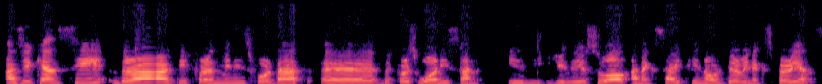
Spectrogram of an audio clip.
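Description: A woman's voice: mid-range voice, steady tone, moderate pace, few pauses. A woman presenting in an online meeting in careful non-native English, explaining and reading out definitions. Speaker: meeting member presenting word of the day. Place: video call. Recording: dull video-call audio.

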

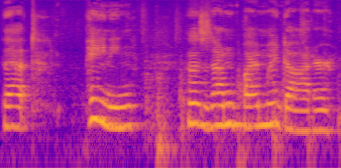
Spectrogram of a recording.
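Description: This is casual walkthrough narration from a middle-aged woman showing off her small wooden goat barn, rambling and homespun with lots of fillers and restarts. Her warm, mid-range voice holds a steady tone and slow pace, recorded on a handheld phone with slight background noise.

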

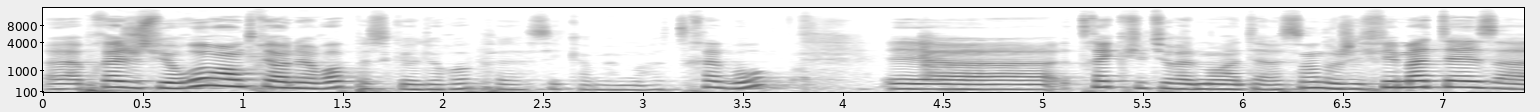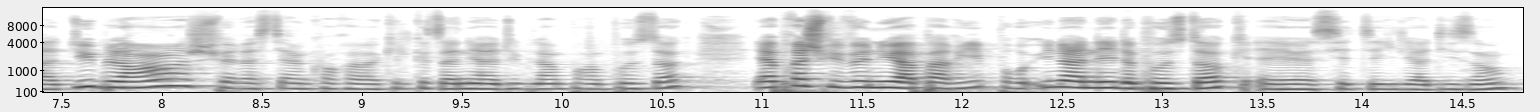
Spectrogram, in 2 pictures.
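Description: On a handheld microphone in a university lecture hall, a German-accented research physicist in her forties gives a conference talk, moving about and explaining with everyday examples. Her mid-range voice is mellow and a little fast.

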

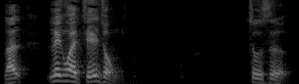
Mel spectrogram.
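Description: A man's voice: a little high, sing-song, slow pace, a little mellow, husky. A man teaching a Greek class, explaining patiently and dropping frequent filler particles. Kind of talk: classroom lecture.

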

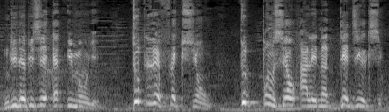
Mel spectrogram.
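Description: A Haitian man teaching a class on live radio, animated, retelling dialogues and repeating phrases for emphasis. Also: high-pitched, brisk, soft background music.

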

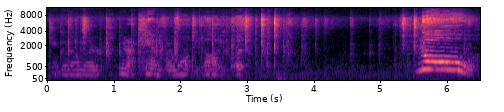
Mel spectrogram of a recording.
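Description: A woman's voice: on the low side, little pitch movement, brisk. A woman giving casual gameplay commentary as a gamer, recorded in a living room on a camera. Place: indoors, living room facing a TV. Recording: roomy echo, background noise, controller clicks.

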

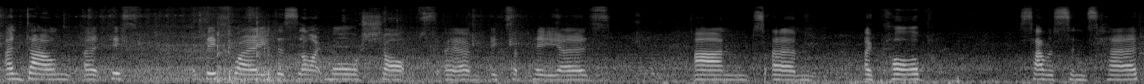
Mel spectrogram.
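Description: A travel vlogger in her thirties points out shops and sights while walking through the city, her slightly high voice delivered flatly and broken up by many ums and uhs. She talks into a phone camera at arm's length. Behind her narration, street noise and traffic can be heard.

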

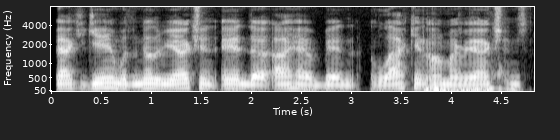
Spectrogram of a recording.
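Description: A man's voice: medium pitch, little pitch movement, moderate pace, darkish tone, clear, resonant tone. A young man giving casual, slangy, profane reaction commentary, his speech affected by a swollen face and sore tooth. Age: young adult. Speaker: music reaction host. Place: living room at home.

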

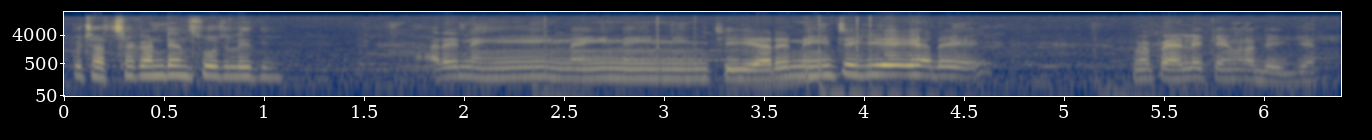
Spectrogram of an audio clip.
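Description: A man's voice: sits high, fairly quick, a little mellow, faint music behind. A man hosting a prank video, bantering teasingly in casual talk and repeating himself, recorded outdoors in a public place.

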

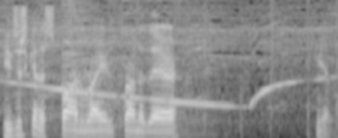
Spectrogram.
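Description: A man's voice: medium pitch, huge pitch swings, normal speed, background noise. A man in casual chat with friends while playing an online game, teasing and crude, with game music behind him.

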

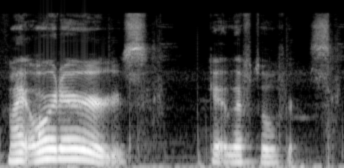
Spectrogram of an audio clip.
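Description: A woman's voice: fairly low pitch, slow pace, a little mellow, faint music behind. A woman gaming YouTuber giving chatty, giggly let's-play commentary, bossing her characters around.

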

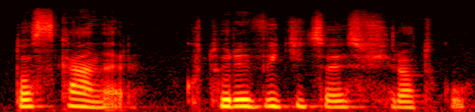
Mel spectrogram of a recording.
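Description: A woman reading aloud and voicing a good-natured father pig in a calm, explaining way. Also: a little high, normal speed, lightly acted.

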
